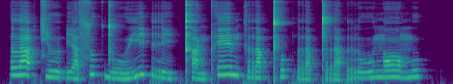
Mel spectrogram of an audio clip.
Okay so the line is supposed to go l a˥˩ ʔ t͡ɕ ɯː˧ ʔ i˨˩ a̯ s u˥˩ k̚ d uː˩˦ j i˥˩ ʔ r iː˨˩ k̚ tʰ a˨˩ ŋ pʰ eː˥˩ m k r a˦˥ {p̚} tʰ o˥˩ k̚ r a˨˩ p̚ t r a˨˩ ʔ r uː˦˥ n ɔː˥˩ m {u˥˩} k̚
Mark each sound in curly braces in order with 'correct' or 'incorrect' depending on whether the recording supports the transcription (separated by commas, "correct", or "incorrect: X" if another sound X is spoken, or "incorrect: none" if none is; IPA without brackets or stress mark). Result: correct, correct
